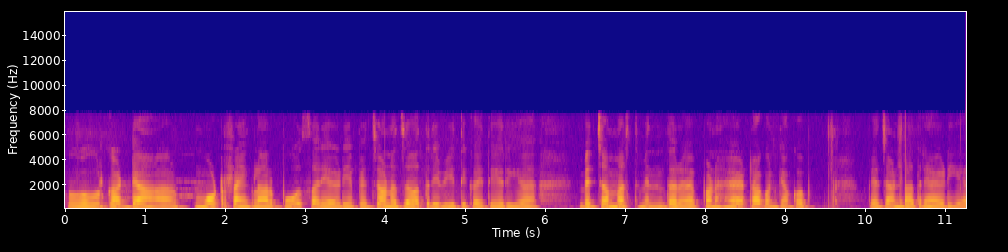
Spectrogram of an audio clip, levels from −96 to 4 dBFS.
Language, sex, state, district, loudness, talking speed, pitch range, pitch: Rajasthani, female, Rajasthan, Churu, -18 LUFS, 160 wpm, 195-215 Hz, 200 Hz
